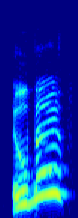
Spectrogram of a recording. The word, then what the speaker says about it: ube: Ube.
